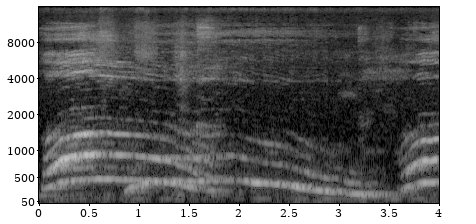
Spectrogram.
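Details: Angry domestic cat drawing out one long, whining growl-yowl that bends up, then falls steadily lower, ending in a low moan. A fresh, higher cry begins just as it fades.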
